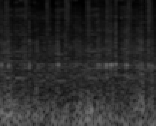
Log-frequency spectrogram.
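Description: Wind buffeting the microphone, with a quick run of regular light clicks from a measuring wheel being pushed along the pavement.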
